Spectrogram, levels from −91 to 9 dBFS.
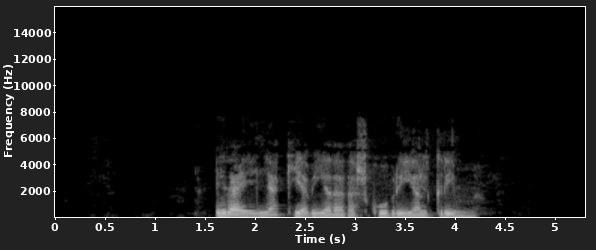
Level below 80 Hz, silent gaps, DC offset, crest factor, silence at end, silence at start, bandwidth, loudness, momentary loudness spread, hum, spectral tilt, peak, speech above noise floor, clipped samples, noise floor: -70 dBFS; none; under 0.1%; 18 dB; 1.1 s; 1.6 s; 7.4 kHz; -27 LUFS; 6 LU; none; -8 dB/octave; -10 dBFS; 62 dB; under 0.1%; -88 dBFS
